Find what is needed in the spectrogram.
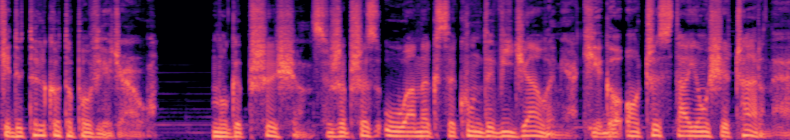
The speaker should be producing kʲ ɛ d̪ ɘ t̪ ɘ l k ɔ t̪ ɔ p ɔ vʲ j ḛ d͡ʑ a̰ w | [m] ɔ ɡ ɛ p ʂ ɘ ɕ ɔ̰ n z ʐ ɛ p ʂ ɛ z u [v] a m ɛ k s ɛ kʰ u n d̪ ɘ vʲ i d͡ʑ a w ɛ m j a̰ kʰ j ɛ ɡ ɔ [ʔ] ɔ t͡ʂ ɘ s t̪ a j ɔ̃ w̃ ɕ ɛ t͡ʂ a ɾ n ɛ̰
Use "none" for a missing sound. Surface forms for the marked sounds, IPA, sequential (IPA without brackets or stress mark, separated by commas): m, w, ʔ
